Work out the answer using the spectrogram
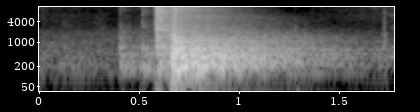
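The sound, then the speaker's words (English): A door is shut hard in a single forceful slam with a sharp onset, followed by a long fading tail. “let me close the door so that way no fish smell gets into here.”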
